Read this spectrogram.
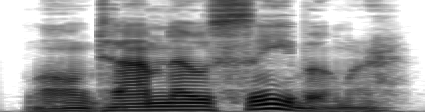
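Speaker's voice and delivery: slow, unhurried, drawn-out drawl. A voice from the darkness greets Boomer, in Tongue's slow drawl. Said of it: "Tongue's slow drawl".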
